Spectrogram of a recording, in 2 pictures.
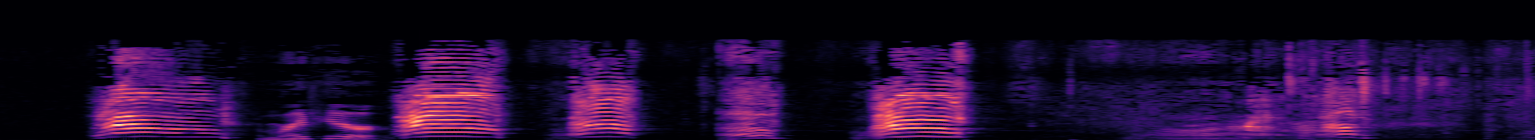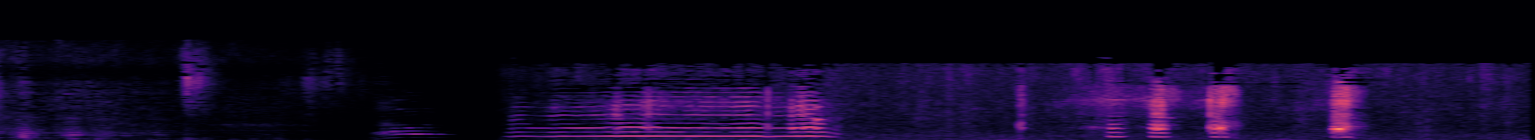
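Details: Talking house cat giving a quick run of about six short, bright meows, some dipping and rising, then a noisy stretch with a person's voice, and finally one long, steady, sustained meow near the end.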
